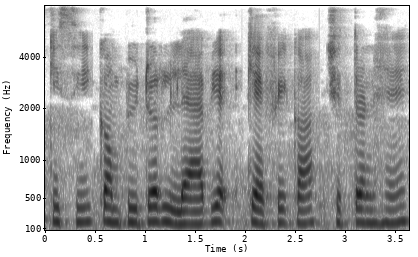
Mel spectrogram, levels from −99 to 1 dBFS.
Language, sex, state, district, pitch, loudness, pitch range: Hindi, female, Bihar, Begusarai, 185 Hz, -19 LUFS, 175-190 Hz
